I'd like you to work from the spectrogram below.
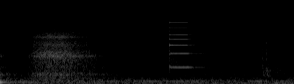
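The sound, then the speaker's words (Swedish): A single short electronic beep from a phone app, a bright tonal bleep lasting about a quarter second, heard fairly quietly against a soft hiss, preceded by a brief breathy rustle. “Du letar som fan efter en app och så kommer du bara fram till en app som pep. Som pep en gång.”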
